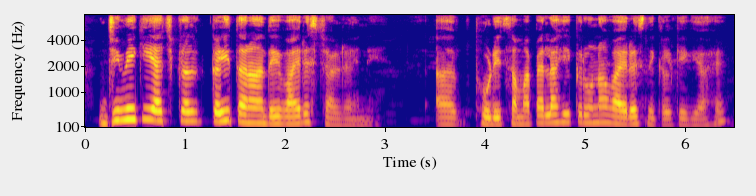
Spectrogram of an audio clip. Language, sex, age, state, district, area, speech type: Punjabi, female, 30-45, Punjab, Kapurthala, urban, spontaneous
